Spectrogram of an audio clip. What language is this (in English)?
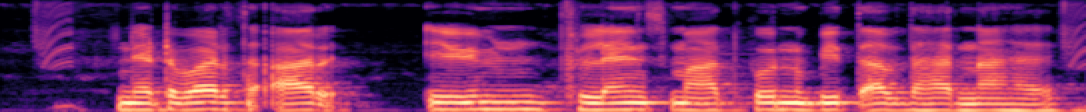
Magahi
